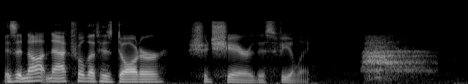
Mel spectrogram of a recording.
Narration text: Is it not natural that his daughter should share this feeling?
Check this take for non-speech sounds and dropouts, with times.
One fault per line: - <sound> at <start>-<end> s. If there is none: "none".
- sigh at 3.6-4.4 s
